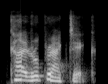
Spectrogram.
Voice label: "chiropractic", Indian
